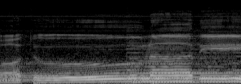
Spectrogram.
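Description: Male voice singing a long, wordless held note in a Bengali folk song. The note glides upward in pitch just after it starts and is then held with a slight wavering vibrato, over a steady sustained instrumental drone.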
